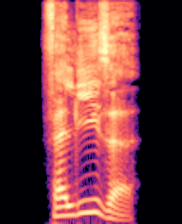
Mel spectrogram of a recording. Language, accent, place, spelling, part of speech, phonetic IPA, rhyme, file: German, Germany, Berlin, Verliese, noun, [fɛɐ̯ˈliːzə], -iːzə, De-Verliese.ogg
- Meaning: nominative/accusative/genitive plural of Verlies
